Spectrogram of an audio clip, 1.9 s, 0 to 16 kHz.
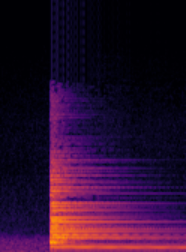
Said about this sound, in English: And it did not have a light for quite a few years until, I believe it was 1900, that the light was added to the bell station. And so the whole purpose of the lighthouse there was the fog bell.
